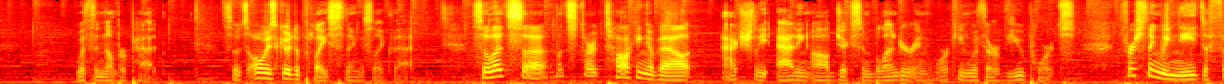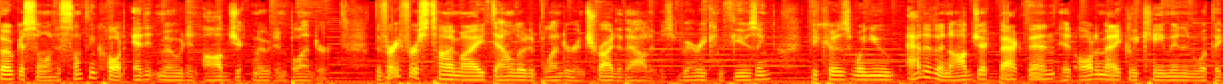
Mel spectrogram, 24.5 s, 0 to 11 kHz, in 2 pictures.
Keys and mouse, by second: 2.3-4.3 middle drag, 6.9-8.9 middle drag, 11.5-14.3 middle drag.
